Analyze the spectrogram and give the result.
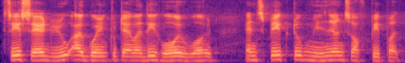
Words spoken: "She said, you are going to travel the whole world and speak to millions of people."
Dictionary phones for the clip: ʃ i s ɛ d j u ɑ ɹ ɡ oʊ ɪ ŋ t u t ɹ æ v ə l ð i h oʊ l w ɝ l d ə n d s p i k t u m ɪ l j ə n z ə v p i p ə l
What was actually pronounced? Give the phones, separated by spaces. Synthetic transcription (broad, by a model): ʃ i s ɛ d j u ɑ ɹ ɡ oʊ ɪ ŋ t u t ɛ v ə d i h oʊ l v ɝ d ə n d s p i k t u m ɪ l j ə n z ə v p i p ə l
